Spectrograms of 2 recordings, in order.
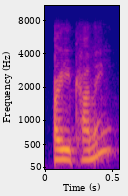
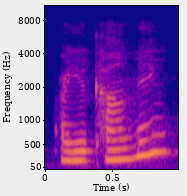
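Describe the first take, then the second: First: Brisk question, pitch stepping up on "coming"; stepping rise. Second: Softer, drawn-out rise on "coming"; slower stepping rise. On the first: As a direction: step quickly up through "coming". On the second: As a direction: stretch "coming" and let it climb gradually. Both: Shown as a demonstration. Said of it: "to step up even higher in pitch".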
